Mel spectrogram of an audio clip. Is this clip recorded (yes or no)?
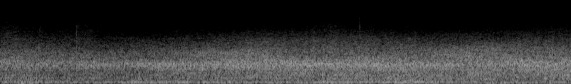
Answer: no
